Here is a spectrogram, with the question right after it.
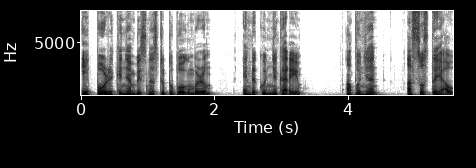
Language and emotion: Malayalam, sad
